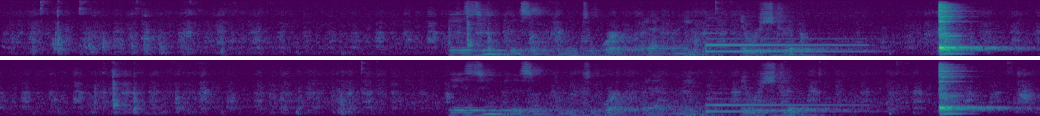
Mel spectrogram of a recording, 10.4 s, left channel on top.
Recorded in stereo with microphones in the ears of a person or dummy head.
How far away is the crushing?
No crushing in this recording.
